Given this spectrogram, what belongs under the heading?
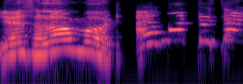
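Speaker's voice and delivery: high, sing-songy, regal voice. Taking a request for voice impressions, doing a King Julien voice. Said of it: "let's go with King Julian".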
